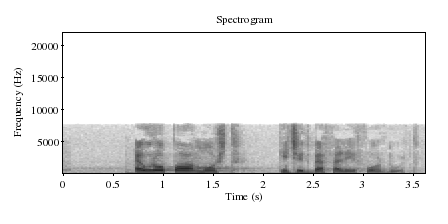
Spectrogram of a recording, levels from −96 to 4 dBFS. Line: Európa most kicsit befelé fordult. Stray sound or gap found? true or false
false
